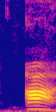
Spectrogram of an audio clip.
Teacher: एक होता है विवृत, जिसका मतलब होता है खुलना। जैसे हम बोलते हैं अपने मुख से आ, तो आ बोलते समय हमारा मुख खुल जाता है।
